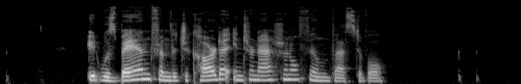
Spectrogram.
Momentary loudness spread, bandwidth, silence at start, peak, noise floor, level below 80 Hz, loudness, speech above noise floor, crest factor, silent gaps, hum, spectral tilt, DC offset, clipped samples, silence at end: 14 LU; 16 kHz; 0.9 s; -2 dBFS; -75 dBFS; -58 dBFS; -19 LUFS; 56 dB; 20 dB; none; none; -5 dB/octave; under 0.1%; under 0.1%; 1.4 s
